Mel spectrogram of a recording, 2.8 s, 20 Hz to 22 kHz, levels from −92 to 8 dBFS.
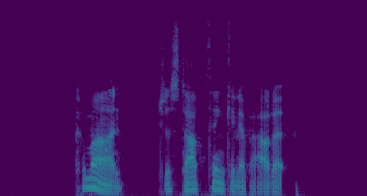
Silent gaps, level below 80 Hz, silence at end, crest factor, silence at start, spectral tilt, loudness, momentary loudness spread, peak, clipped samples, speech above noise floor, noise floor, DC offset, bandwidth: none; -74 dBFS; 0.65 s; 20 dB; 0.55 s; -6 dB/octave; -52 LUFS; 10 LU; -34 dBFS; under 0.1%; over 39 dB; under -90 dBFS; under 0.1%; 15.5 kHz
